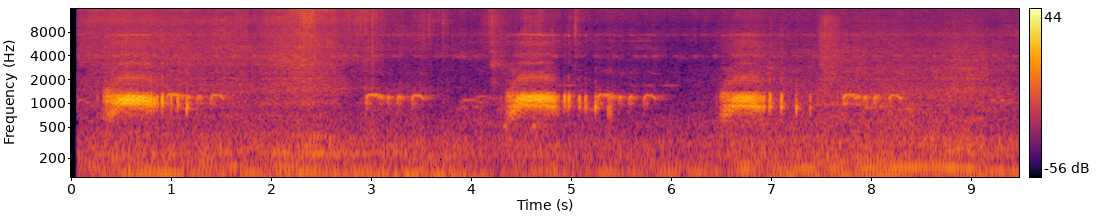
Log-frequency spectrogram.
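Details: Local zebra dove with a melodious song: three phrases, each a loud rolling coo followed by a quick run of short, even, stuttering notes, spaced about two seconds apart over low background rumble.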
